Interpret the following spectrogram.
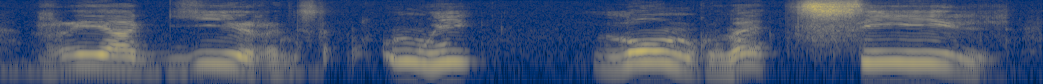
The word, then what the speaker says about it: Ziel: Ziel, Ziel, veja, um I e sempre o I longo.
